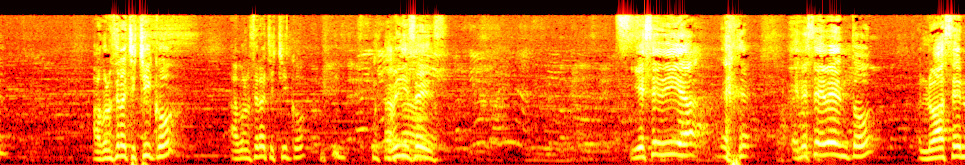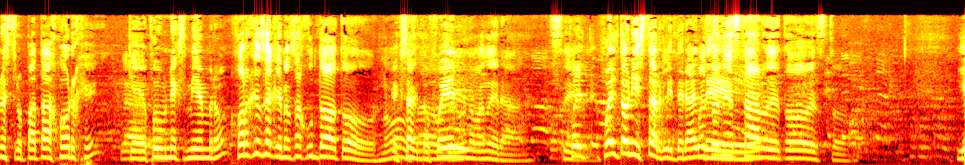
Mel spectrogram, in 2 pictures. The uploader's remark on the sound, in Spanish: Podcast en vivo en Geek Club junto con amigos e influencers celebrando el lanzamiento de Habla Geek!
